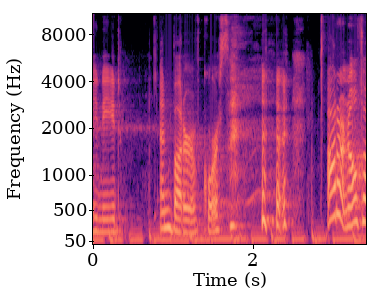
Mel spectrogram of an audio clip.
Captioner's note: laughs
